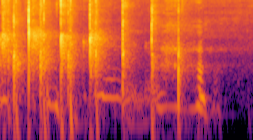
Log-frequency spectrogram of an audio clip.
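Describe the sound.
Brief, sparse applause on a TV studio set welcoming four young boys as they arrive: about eight sharp, irregular claps over a couple of seconds, with voices talking and murmuring underneath before the clapping fades out.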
